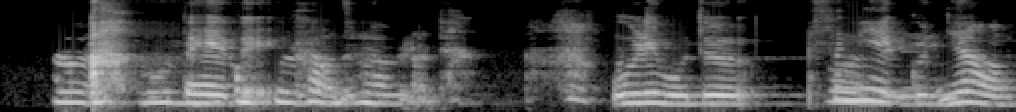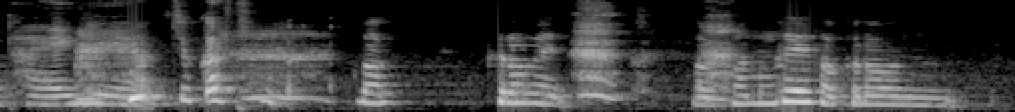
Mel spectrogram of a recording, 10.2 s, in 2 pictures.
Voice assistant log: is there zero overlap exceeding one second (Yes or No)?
No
